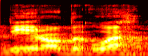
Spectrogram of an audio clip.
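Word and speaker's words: بربوة: Nah, huruf tan-nya terbacanya ha karena berhenti nanti mau dilanjutkan menjadi huruf ta lagi.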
